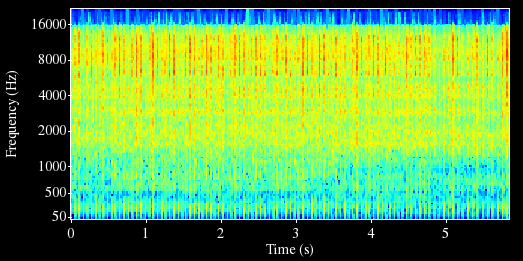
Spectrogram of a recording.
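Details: 1958 Briggs and Stratton Model 6B single-cylinder engine after rebuild with new rings, valves and a replaced flywheel: crisp, even popping at about three beats a second, steady and unfaltering; the engine runs healthy.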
